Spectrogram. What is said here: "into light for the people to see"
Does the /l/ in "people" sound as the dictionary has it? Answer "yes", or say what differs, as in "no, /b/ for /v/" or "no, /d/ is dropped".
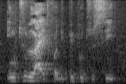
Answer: yes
